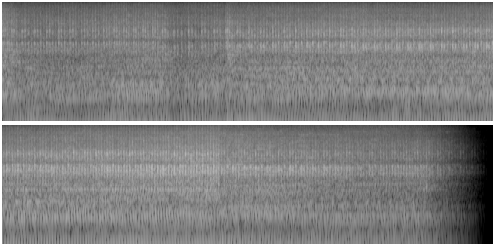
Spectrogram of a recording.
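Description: Car engine idling steadily, with a low hum and a fast even pulse, fading out near the end.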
